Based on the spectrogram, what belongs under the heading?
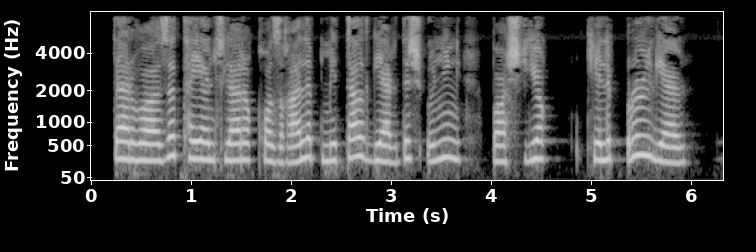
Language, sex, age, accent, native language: Uzbek, female, under 19, Qoraqalpog'iston, Karakalpak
